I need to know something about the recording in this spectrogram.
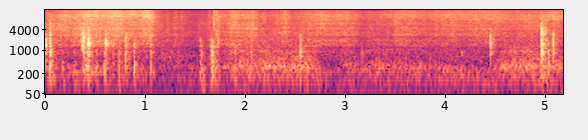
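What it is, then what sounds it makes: Plastic zip-lock bag of powder. A small clear plastic zip-lock bag half full of pink powder is squeezed, tilted and gently shaken with fingertips and long dark nails. A quiet, bright hiss runs throughout, broken by several sharp crinkles and light clicks from the plastic and nails.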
